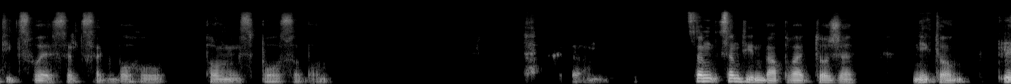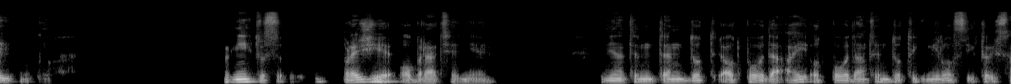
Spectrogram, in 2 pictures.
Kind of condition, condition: link, video call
